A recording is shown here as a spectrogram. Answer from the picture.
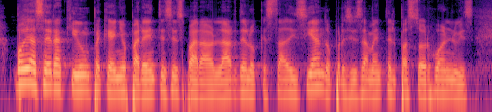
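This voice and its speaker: Speaking very fast, a man talks with an English accent. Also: medium pitch for a man, ordinary pitch variation. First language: English (speaking Spanish). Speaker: radio Bible teacher. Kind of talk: radio Bible teaching talk. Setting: live radio studio broadcast.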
